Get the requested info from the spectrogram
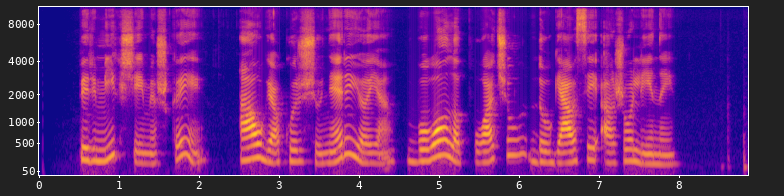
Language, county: Lithuanian, Utena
